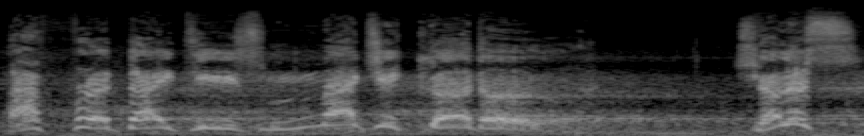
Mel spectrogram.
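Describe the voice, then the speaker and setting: A man's voice: extremely high pitch, lively intonation, drawn-out words, fairly bright tone, slight background noise, exaggerated voice. A man playing a vain, blustering, touchy war god in a video game, theatrical and easily flustered. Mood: smug, excited. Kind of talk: video game cutscene voice acting. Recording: music behind the voice.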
